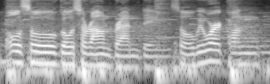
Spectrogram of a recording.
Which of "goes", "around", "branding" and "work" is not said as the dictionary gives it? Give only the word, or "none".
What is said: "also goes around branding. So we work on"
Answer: goes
